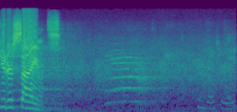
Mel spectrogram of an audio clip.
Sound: cheers

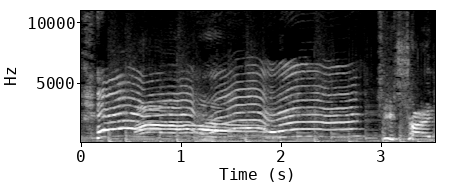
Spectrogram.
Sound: screams

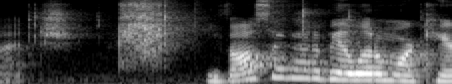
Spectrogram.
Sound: scraping

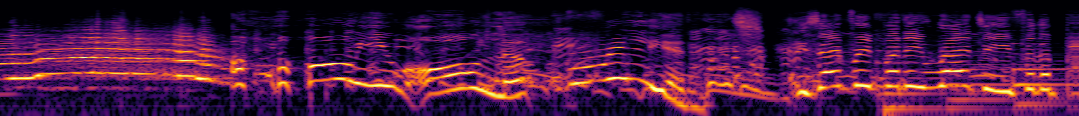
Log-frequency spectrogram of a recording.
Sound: trumpeting; Mummy Pig laughing

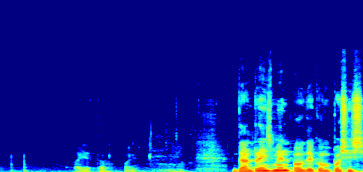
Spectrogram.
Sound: speaks faintly

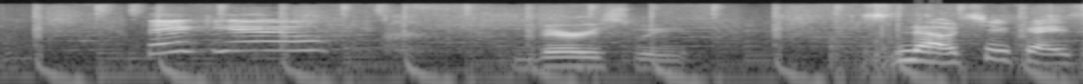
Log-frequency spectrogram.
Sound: laugh

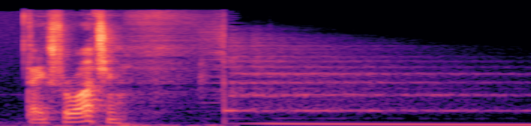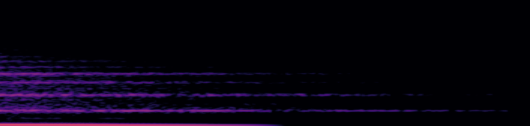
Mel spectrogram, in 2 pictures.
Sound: bright tone plays

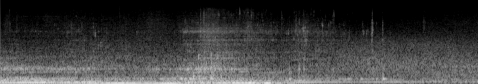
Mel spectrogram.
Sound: boat motor rumbling

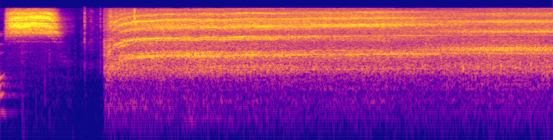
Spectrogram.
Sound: blender whirring

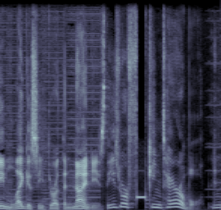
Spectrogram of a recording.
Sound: beep

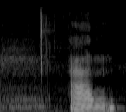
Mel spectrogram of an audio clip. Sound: tongue clicking

